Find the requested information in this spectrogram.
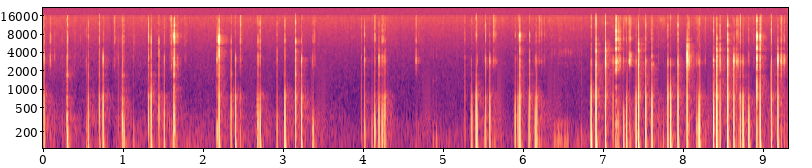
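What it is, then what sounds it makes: Wooden object tapped. A wooden object is tapped in an irregular rhythm, alternating sparse taps with quicker runs and ending in a dense flurry. Each tap is a short, dry knock with a low-heavy body and almost no ring, set against quiet background.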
